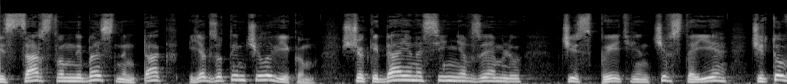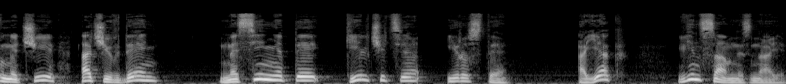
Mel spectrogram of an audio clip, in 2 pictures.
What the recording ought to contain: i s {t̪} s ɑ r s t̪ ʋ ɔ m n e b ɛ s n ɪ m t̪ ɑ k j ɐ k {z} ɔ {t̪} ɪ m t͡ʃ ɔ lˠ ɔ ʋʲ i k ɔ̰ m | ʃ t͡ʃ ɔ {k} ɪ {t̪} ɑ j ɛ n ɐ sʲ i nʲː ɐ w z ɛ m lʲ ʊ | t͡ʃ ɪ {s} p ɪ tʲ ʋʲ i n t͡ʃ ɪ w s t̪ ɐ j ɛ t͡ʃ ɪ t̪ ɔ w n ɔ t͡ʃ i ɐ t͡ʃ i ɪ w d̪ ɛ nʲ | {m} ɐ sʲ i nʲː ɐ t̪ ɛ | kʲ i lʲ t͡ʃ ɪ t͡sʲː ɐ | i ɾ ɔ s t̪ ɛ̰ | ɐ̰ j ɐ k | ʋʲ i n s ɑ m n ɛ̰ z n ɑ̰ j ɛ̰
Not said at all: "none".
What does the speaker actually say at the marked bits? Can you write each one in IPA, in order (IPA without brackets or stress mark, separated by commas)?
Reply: t̪, z, t̪, k, d̪, s, n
